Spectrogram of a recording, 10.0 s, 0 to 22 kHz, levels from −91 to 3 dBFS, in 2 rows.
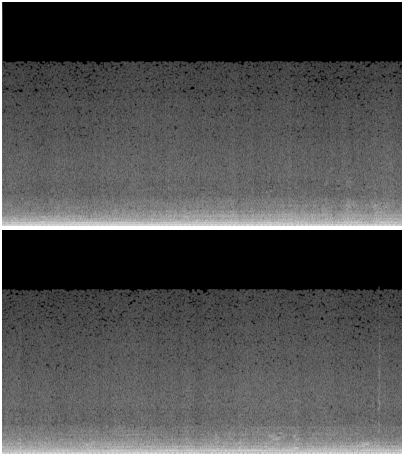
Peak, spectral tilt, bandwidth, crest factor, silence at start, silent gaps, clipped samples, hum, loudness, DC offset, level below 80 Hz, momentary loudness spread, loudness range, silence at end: -4 dBFS; -7.5 dB/octave; 15.5 kHz; 10 dB; 0 s; none; under 0.1%; none; -15 LUFS; under 0.1%; -34 dBFS; 1 LU; 1 LU; 0 s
